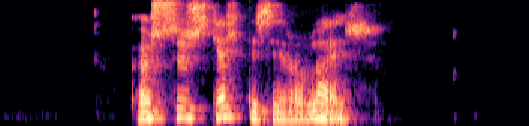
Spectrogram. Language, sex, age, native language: Icelandic, female, 40-49, Icelandic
